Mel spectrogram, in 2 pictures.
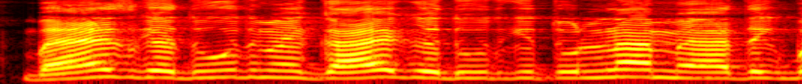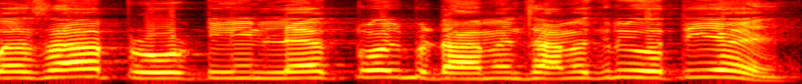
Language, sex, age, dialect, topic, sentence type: Hindi, male, 25-30, Awadhi Bundeli, agriculture, statement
